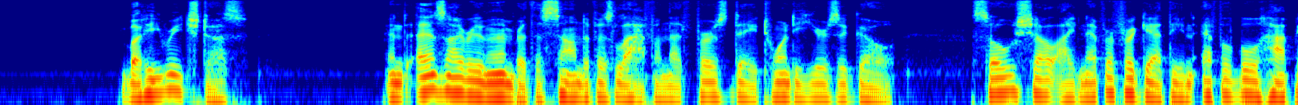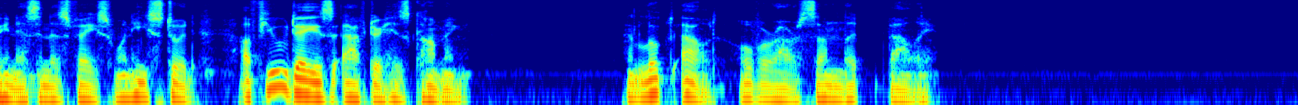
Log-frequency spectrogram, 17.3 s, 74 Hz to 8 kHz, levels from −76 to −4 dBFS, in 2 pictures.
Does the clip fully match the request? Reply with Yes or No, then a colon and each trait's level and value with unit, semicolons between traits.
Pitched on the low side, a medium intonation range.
Yes: very low, 95 Hz; average, 4.4 semitones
